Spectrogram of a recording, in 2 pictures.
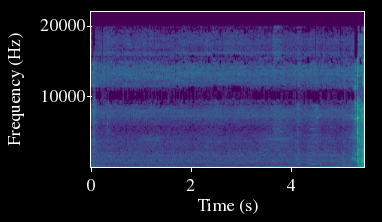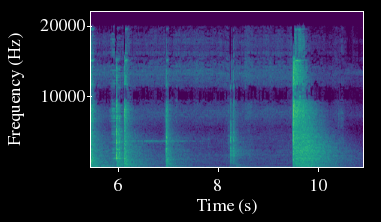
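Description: A metal Detroit Wrecker trap door on a truck bed is popped up and removed, giving several sharp clanks and bangs spaced a second or so apart, ending in a louder metallic crash with rattling chain over quiet background.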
